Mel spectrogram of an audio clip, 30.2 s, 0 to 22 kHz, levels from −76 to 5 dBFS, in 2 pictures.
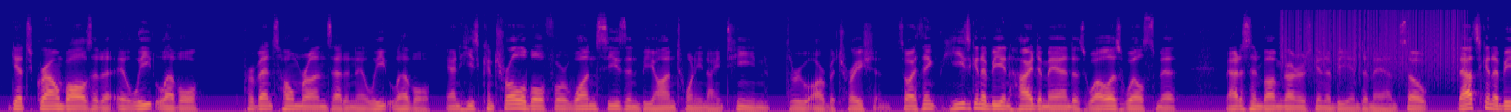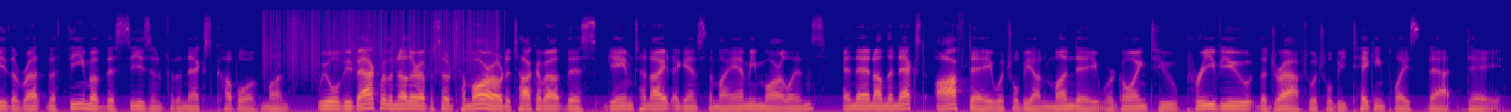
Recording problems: crackling; noticeable; from 13 to 15 s and from 18 to 20 s; 15 dB below the speech
electrical hum; faint; throughout; 50 Hz, 30 dB below the speech

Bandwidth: 14.5 kHz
